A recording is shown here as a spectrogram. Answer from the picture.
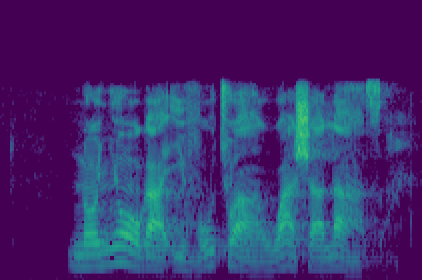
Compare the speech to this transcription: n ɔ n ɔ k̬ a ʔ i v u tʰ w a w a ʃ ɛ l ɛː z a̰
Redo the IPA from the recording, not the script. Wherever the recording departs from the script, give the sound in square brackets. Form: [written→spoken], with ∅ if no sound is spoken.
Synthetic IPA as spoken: n ɔ [n→ɲ] ɔ k̬ a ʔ i v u tʰ w a w a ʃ [ɛ→a] l [ɛː→aː] z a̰

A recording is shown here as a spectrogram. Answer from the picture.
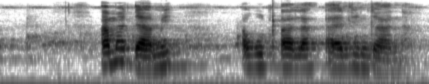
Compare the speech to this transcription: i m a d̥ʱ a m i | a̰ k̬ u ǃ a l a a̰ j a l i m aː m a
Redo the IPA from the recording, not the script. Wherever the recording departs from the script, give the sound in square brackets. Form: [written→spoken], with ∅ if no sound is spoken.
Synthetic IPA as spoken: [i→a] m a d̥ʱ a m i | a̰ k̬ u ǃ a l a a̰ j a l i [m→ŋ] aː [m→n] a

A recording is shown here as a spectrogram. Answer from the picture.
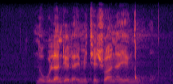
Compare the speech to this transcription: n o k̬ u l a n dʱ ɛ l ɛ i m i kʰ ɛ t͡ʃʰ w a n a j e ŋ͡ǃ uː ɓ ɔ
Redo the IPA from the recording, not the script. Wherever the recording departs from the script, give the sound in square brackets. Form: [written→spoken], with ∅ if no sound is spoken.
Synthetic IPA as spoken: n o k̬ u l a n dʱ ɛ l [ɛ→a] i m i [kʰ→tʰ] ɛ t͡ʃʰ w a n a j e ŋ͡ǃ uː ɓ ɔ

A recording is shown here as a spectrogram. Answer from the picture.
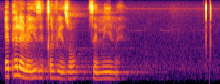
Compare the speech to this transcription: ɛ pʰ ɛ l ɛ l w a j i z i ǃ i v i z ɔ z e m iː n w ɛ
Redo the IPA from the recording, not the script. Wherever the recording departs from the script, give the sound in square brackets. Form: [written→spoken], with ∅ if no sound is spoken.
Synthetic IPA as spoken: ɛ pʰ ɛ l ɛ l w [a→ɛ] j i z i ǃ i v i z ɔ z e m iː n w ɛ

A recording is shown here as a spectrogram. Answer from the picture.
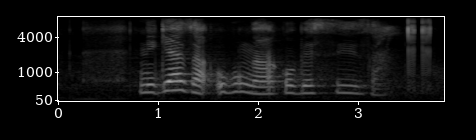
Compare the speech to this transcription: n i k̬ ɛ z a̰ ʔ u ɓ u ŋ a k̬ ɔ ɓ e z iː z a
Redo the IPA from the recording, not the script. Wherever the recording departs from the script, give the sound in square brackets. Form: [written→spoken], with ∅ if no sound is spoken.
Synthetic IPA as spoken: n i k̬ ɛ z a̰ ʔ u ɓ u ŋ a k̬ ɔ ɓ e [z→s] iː z a

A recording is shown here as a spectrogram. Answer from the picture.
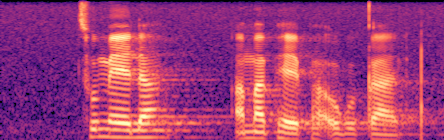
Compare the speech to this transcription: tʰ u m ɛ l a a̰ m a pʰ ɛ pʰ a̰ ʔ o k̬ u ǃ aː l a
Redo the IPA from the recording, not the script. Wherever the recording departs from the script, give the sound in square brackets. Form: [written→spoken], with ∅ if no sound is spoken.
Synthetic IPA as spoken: tʰ u m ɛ l a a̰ m a pʰ ɛ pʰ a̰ ʔ o k̬ u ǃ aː l a

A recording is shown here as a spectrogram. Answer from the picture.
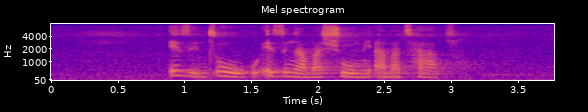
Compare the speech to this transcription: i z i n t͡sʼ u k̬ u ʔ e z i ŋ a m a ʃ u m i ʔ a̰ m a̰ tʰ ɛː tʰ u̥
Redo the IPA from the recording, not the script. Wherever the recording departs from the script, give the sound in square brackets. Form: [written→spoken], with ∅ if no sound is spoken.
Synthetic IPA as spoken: i z i n t͡sʼ u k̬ u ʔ e z i ŋ a m a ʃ u m i ʔ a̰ m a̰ tʰ [ɛː→aː] tʰ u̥

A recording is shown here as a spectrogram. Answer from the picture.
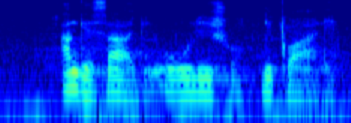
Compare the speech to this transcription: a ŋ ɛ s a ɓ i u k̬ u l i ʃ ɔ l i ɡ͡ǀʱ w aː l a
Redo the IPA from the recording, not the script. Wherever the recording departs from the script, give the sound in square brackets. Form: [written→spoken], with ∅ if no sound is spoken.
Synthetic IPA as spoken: a ŋ ɛ s a ɓ i u k̬ u l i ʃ ɔ l i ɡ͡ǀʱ w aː l [a→ɛ]

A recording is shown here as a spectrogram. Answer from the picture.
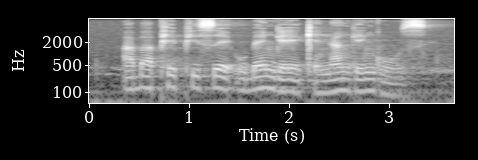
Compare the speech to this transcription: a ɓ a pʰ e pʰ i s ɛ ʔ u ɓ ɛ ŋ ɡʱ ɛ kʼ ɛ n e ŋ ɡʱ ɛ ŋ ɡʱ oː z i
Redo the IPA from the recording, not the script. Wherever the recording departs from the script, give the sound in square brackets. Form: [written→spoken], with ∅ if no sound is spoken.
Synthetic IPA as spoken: a ɓ a pʰ e pʰ i s ɛ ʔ u ɓ ɛ ŋ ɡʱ ɛ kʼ ɛ n [e→a] ŋ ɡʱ [ɛ→e] ŋ ɡʱ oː z i

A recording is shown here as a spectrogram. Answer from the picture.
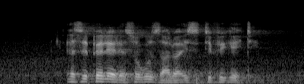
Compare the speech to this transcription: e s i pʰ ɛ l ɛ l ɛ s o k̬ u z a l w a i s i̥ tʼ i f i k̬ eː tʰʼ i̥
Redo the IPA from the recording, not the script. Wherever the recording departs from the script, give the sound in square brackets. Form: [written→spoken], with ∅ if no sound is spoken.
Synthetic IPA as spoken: e s i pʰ ɛ l ɛ l ɛ s o k̬ u z a l w a i s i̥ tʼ i f i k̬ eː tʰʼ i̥

